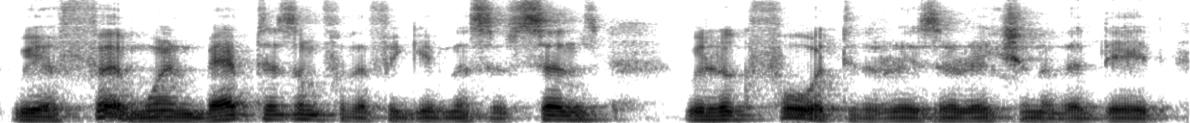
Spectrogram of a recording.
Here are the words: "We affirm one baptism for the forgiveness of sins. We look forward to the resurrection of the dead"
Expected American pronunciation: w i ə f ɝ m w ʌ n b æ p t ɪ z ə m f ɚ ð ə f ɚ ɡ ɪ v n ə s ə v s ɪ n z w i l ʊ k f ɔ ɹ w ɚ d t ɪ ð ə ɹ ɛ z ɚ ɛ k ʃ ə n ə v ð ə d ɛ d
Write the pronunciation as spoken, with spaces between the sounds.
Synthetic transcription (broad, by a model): w i ə f ɝ m w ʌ n b æ p t ɪ z ə m f ɚ ð ə f ɚ ɡ ɪ v n ə s ə v s ɪ n z w i l ʊ k f ɔ ɹ w ɚ d t ɪ ð ə ɹ ɛ z ɚ ɛ k ʃ ə n ə v ð ə d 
